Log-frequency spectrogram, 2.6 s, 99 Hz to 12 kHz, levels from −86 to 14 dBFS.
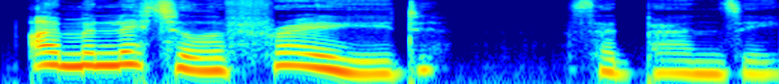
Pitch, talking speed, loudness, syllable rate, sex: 230 Hz, 140 wpm, -16 LUFS, 4.4 syllables/s, female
